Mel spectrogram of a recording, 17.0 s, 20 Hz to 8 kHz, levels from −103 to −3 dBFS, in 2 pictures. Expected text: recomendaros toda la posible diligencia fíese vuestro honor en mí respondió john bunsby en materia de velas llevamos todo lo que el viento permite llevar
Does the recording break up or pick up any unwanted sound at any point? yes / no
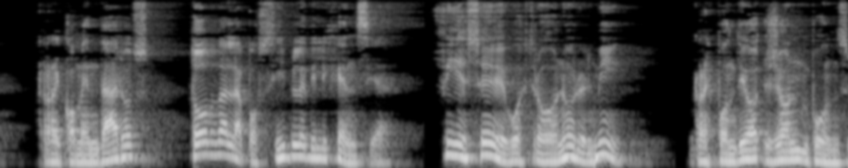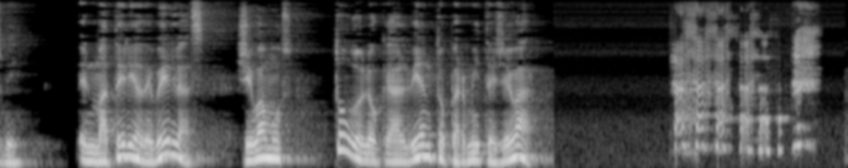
yes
